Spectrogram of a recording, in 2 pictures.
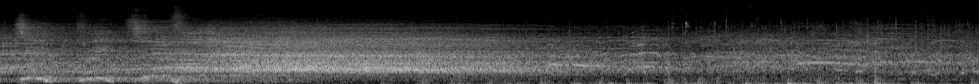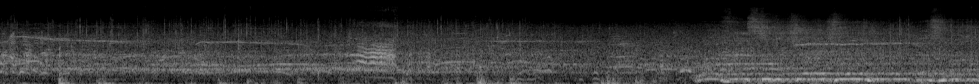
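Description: A huge crowd cheers and roars in a vast open stadium.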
